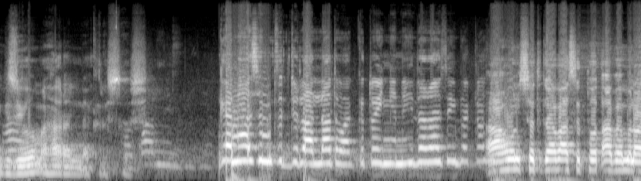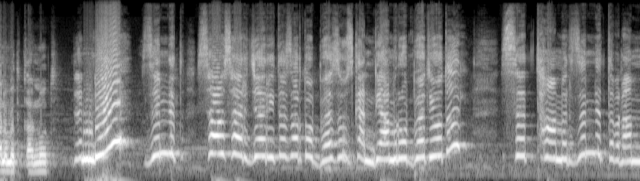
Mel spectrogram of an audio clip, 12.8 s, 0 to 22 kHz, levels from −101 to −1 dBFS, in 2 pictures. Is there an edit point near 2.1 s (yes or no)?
no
